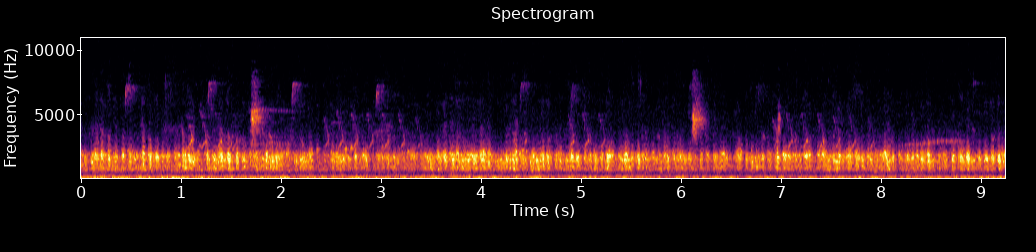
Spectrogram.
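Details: Dense chorus of frogs near a pond on a loud spring night in Michigan, March 25, giving a steady, overlapping stream of short, trilled chirps.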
